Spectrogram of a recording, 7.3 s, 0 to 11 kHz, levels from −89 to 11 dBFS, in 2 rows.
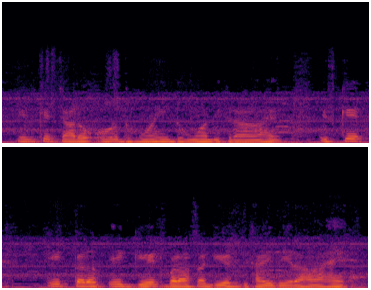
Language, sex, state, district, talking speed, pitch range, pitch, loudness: Hindi, male, Bihar, Kishanganj, 165 wpm, 140-155 Hz, 145 Hz, -30 LUFS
